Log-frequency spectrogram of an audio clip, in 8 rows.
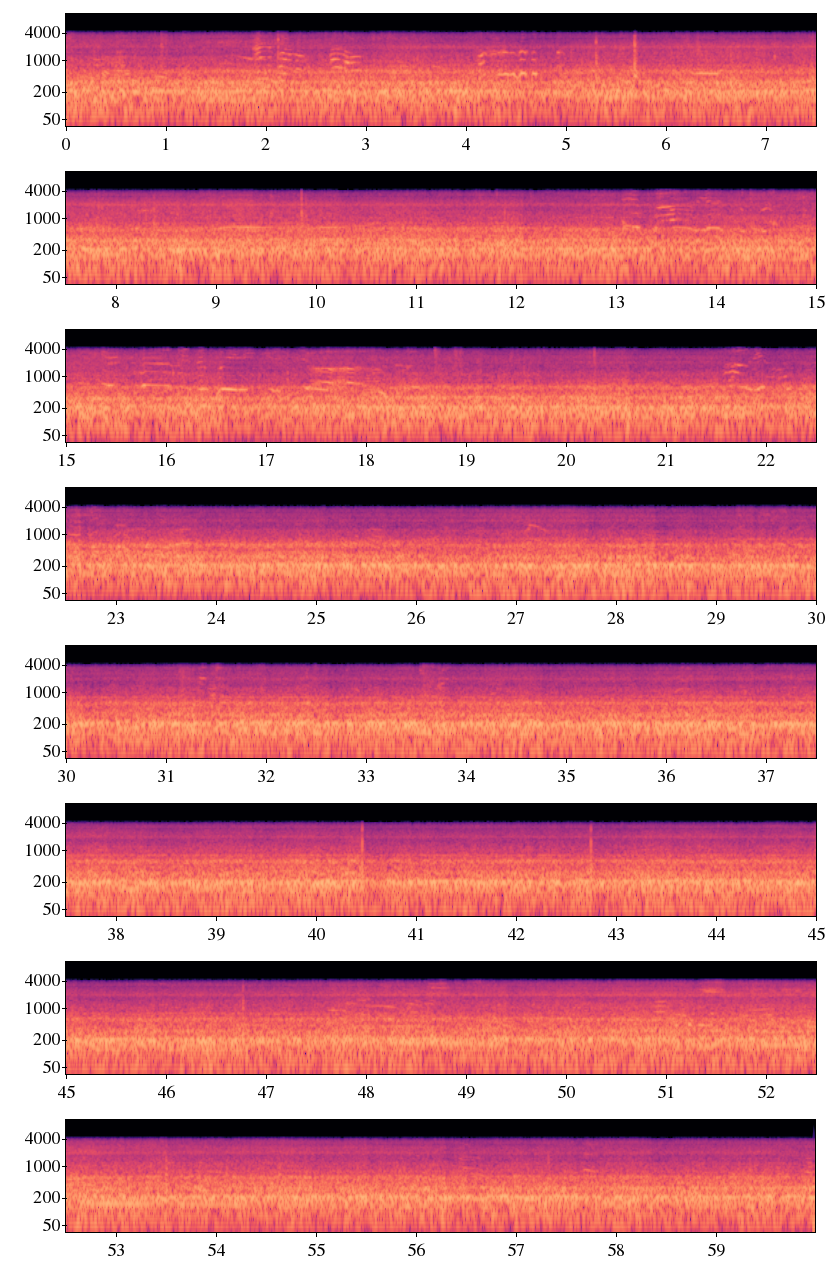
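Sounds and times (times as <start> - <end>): airplane cabin engine hum: 0.0 - 59.9.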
